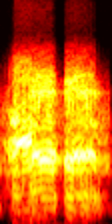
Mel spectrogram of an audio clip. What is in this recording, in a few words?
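"running in", English; Ka-50; Wingman; Messages; Speech; DCS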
